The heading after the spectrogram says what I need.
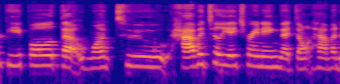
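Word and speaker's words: atelier: So, itilier is spelled a te l i e r. It's just the French word for studio.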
